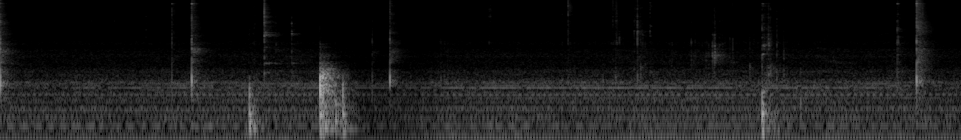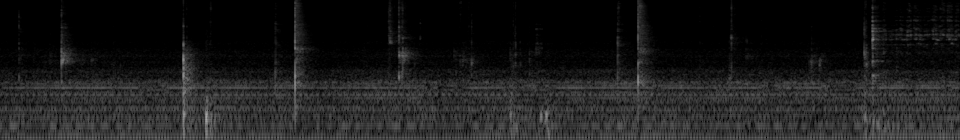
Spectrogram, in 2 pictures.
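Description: A metal spoon tapping on raw eggshells to crack them: sharp single taps a second or two apart. Near the end the spoon starts beating the eggs in the bowl with quick, rapid clinks.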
